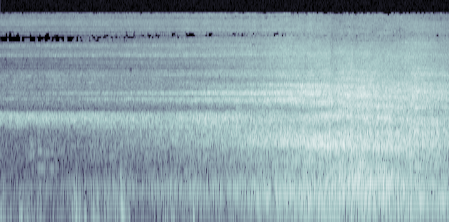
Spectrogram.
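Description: A train approaching and going by, growing steadily louder to its loudest about six to eight seconds in, then easing off slightly near the end.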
